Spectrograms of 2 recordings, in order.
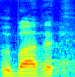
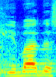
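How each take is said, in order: First: The first vowel is a back 'ı' sound. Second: The first vowel is a front 'i' sound. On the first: This form leads back to the word's origin. The speaker calls it right. "Aslı ı ile söylenmesi gerekir" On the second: This form cannot lead back to the word's origin. The speaker calls it wrong. "İ harfiyle söyleriz, ibadet diye"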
